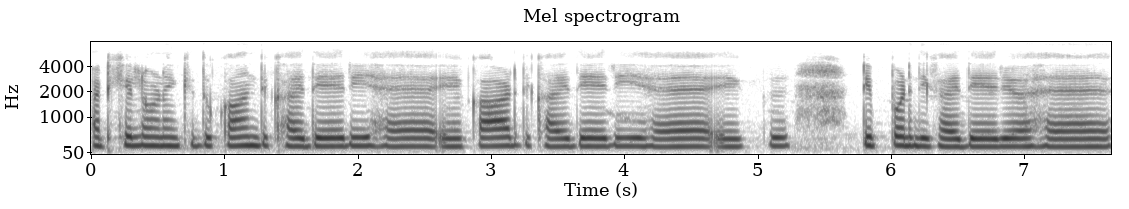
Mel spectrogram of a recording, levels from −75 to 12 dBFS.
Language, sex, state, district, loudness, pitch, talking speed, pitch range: Rajasthani, female, Rajasthan, Churu, -15 LUFS, 220 Hz, 155 wpm, 210-230 Hz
